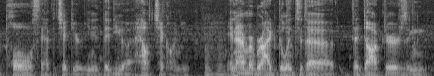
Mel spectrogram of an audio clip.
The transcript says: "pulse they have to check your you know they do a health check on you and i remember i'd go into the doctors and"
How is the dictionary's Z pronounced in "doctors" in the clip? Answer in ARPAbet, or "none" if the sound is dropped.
Z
